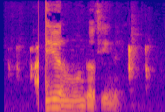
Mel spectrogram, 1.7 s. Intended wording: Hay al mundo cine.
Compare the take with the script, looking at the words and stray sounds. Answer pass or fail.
fail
